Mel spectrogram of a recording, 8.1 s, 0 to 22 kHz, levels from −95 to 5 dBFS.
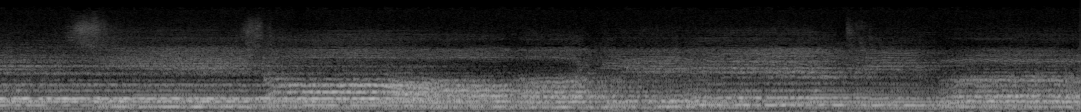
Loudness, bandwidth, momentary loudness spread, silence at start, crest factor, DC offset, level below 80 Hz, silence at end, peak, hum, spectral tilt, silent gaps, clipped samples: -33 LUFS; 16 kHz; 7 LU; 0 s; 14 dB; 0.1%; -62 dBFS; 0 s; -18 dBFS; none; -7.5 dB/octave; none; under 0.1%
